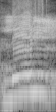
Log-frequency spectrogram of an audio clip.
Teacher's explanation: Lil tetap mengalir sebagian dari suara karena lam termasuk huruf pertengahan antara syiddah dan rakhawah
